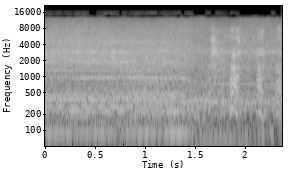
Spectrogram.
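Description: The 44-foot motor lifeboat's diesel engines running steadily under way, a low drone over a rush of wind and water, with a brief shout near the end.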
